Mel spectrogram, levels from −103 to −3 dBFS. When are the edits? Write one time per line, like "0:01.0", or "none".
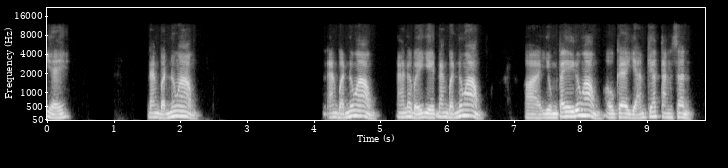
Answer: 0:05.8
